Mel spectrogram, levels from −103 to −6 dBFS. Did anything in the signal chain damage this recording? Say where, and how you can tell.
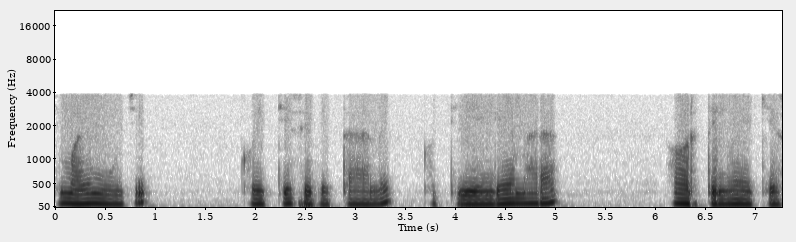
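No, nothing in the signal chain stood out as damaging on listening, with the speech carried over a telephone-grade G.711 A-law path whose narrow band is audible as expected.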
